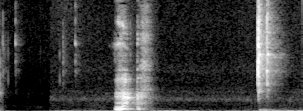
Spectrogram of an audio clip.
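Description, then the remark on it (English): A few quick clicks of typing on a computer keyboard as a prediction is entered, fairly quiet, coming in two short bursts separated by a brief pause. “Yeah, I'm typing that in.”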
